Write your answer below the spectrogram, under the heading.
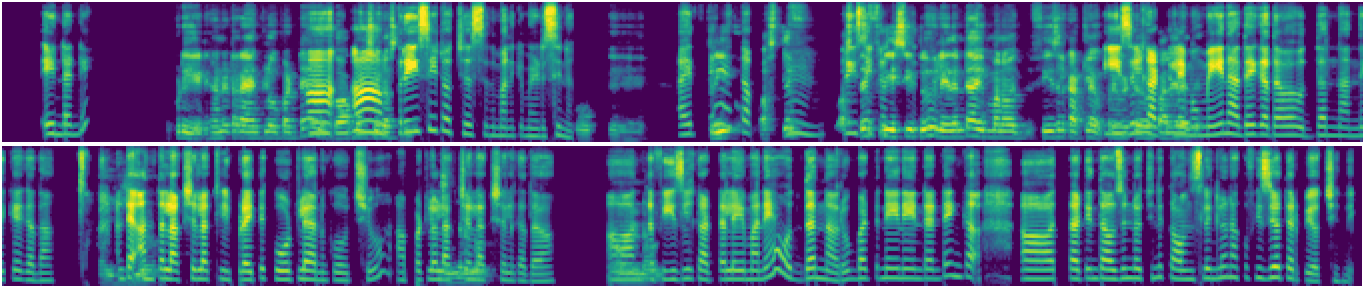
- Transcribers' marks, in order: in English: "ఎయిట్ హండ్రెడ్"; in English: "ఫ్రీ సీట్"; in English: "మెడిసిన్"; in English: "ఫ్రీ"; in English: "ఫ్రీ"; in English: "ఫ్రీ సీట్"; in English: "ప్రైవేట్ కాలేజ్‌లో"; in English: "మెయిన్"; lip smack; in English: "బట్"; in English: "థర్టీన్ థౌసండ్"; in English: "కౌన్సెలింగ్‌లో"; in English: "ఫిజియోథెరపీ"
- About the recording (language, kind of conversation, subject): Telugu, podcast, మీ పనిపై మీరు గర్వపడేలా చేసిన ఒక సందర్భాన్ని చెప్పగలరా?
